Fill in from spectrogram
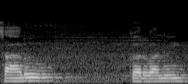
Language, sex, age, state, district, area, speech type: Gujarati, male, 30-45, Gujarat, Narmada, rural, spontaneous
